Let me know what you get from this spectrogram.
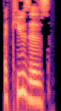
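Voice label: "accuses", British English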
